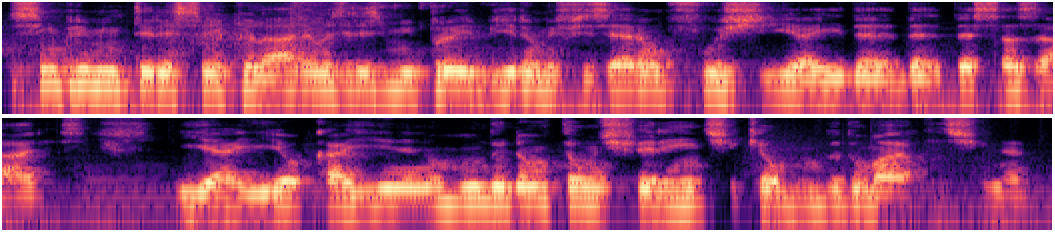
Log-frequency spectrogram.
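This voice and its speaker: A man's voice: mid-range voice, steady tone, moderate pace, darkish tone, soft background music. A man from São Paulo, a guest explaining his marketing career plainly, tagging sentences with "né". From São Paulo, Brazil. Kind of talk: casual interview chat.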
